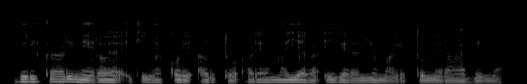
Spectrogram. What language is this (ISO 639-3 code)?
kik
